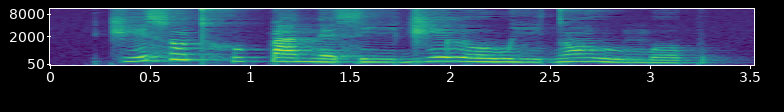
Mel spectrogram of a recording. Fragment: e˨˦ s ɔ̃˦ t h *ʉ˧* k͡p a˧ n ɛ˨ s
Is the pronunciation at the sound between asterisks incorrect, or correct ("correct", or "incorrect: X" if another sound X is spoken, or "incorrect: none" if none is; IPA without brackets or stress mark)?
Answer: incorrect: u˧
